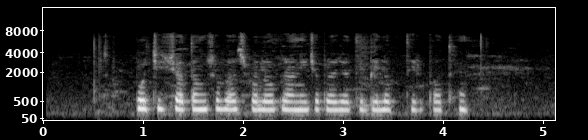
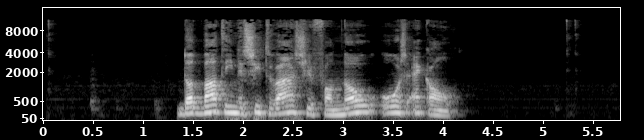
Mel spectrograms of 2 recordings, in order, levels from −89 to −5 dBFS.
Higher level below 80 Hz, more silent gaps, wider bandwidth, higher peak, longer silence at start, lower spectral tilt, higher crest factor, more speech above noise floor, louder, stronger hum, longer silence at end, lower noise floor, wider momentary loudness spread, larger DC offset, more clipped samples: second, -68 dBFS vs -62 dBFS; neither; second, 7.2 kHz vs 11.5 kHz; about the same, -6 dBFS vs -4 dBFS; second, 0.95 s vs 1.35 s; first, -7 dB/octave vs -5 dB/octave; about the same, 18 dB vs 22 dB; second, 38 dB vs 58 dB; about the same, -22 LUFS vs -23 LUFS; neither; second, 0.9 s vs 1.65 s; second, -60 dBFS vs -81 dBFS; about the same, 9 LU vs 8 LU; neither; neither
